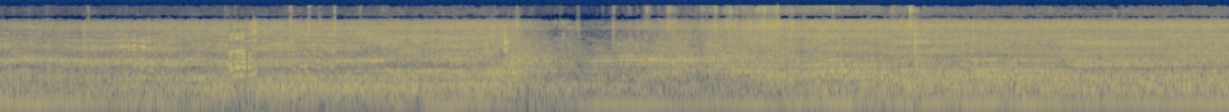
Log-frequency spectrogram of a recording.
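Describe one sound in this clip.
A diesel engine idles nearby with a steady low rumble.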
